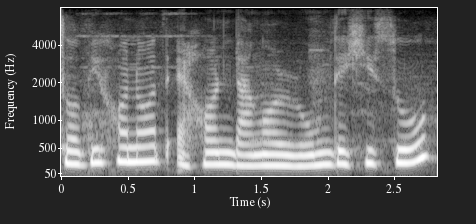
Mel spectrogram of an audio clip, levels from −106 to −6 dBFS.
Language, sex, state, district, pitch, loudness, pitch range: Assamese, female, Assam, Kamrup Metropolitan, 225 Hz, -12 LUFS, 200-245 Hz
